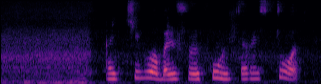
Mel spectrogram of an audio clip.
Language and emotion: Russian, sad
